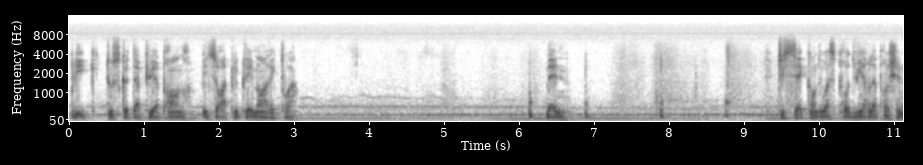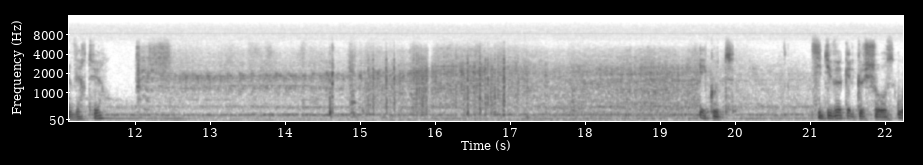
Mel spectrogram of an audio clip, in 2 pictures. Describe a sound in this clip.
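A man speaks in a firm, low voice close by.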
